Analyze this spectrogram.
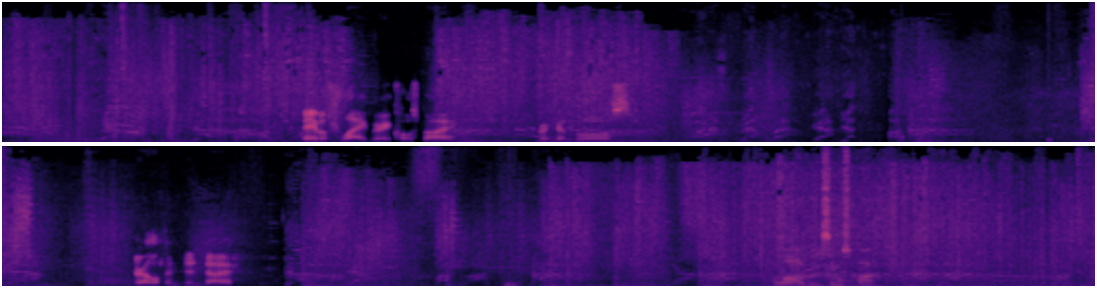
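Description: Magic blasts whoosh and crackle during a fight.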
